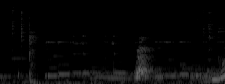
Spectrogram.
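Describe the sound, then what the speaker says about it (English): A dog named Winston giving a few quiet yips and short barks with some whining, faint and close, no talk. "Woof, woof."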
